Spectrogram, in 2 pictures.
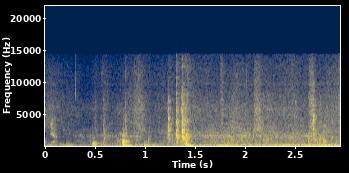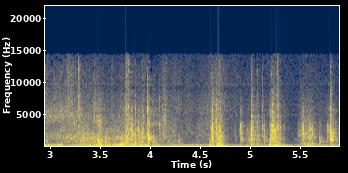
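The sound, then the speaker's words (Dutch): Door 1 of a hospital airlock is pulled shut with a few sharp clunks and knocks over a steady low mechanical hum and faint background noise. “Deur 1 is dicht. Nu sta ik in de sluis.”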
